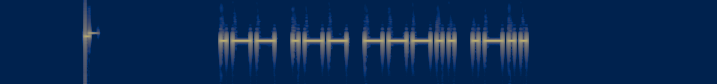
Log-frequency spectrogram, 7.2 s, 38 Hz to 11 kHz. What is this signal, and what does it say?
Morse code, heard as a keyed tone, about 21 wpm, 700 Hz. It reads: WW8L
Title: 2023 POTA Activator Call Signs - 20wpm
